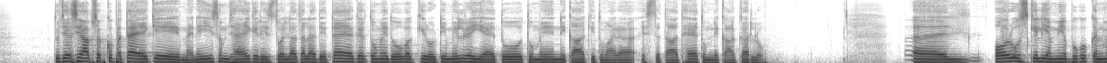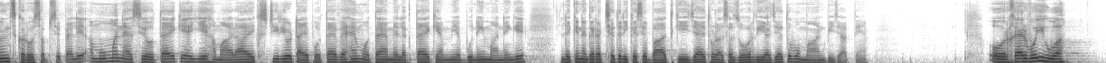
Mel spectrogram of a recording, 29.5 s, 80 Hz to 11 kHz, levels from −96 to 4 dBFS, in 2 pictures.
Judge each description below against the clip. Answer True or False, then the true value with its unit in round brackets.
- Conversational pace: False (200 wpm)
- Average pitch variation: False (2.3 semitones)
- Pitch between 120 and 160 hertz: True (135 Hz)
